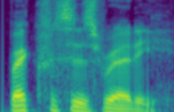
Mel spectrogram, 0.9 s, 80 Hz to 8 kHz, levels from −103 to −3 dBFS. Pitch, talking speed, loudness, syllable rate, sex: 105 Hz, 205 wpm, -19 LUFS, 6.3 syllables/s, male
